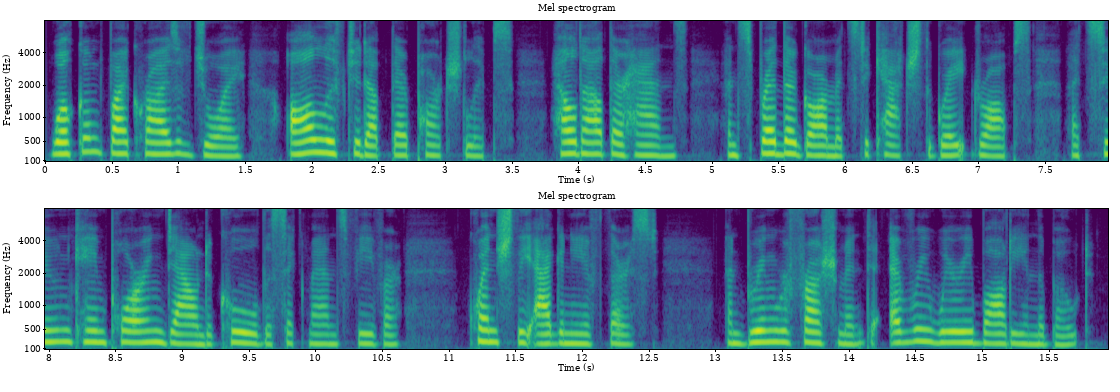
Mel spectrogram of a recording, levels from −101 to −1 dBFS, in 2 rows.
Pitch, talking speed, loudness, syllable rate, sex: 215 Hz, 190 wpm, -19 LUFS, 4.8 syllables/s, female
